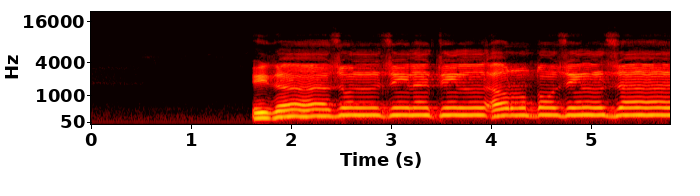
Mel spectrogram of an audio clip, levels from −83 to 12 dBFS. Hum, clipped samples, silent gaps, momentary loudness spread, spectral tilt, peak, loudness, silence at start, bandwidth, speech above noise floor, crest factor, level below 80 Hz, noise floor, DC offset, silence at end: none; under 0.1%; none; 4 LU; -6 dB/octave; -8 dBFS; -23 LUFS; 1.6 s; 11 kHz; 45 dB; 16 dB; -68 dBFS; -68 dBFS; under 0.1%; 0 s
